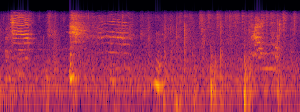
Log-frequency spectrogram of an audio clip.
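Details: Siamese cat and another cat meowing as canned cat food is served indoors; several drawn-out meows with a rising, wavering tone, mixed with a woman's talking and faint music.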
